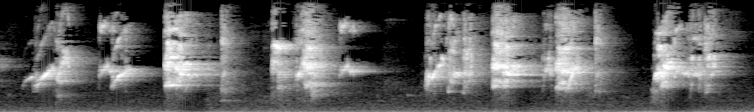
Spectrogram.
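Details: Two pet lovebirds give shrill, scratchy chirps and squeaky chatter in bursts, about one every second, high-pitched and harsh, with short pauses between.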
